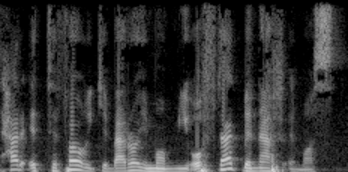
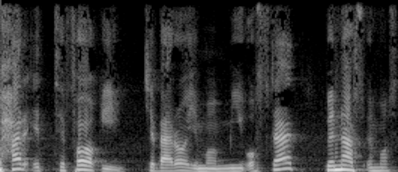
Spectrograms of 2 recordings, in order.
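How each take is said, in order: First: Said in the usual way. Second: Slowed-down, deliberate delivery; deliberate repeat. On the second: Acted. Asked to repeat the motto.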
